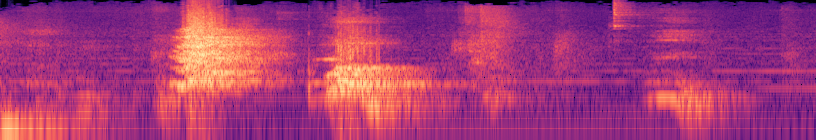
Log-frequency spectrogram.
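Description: A dog barking four times over soft background music, the first two barks the loudest.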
